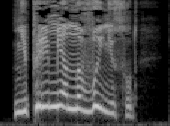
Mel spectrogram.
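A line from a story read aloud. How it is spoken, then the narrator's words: Fervent exclamation. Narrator (Russian): горячо воскликнул Девре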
